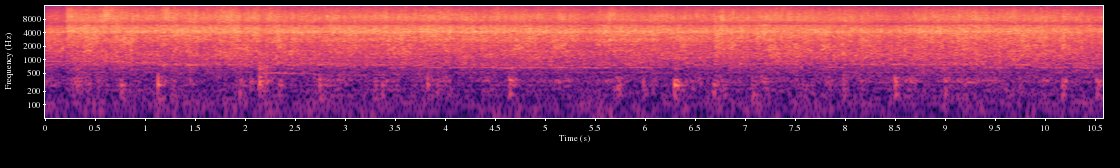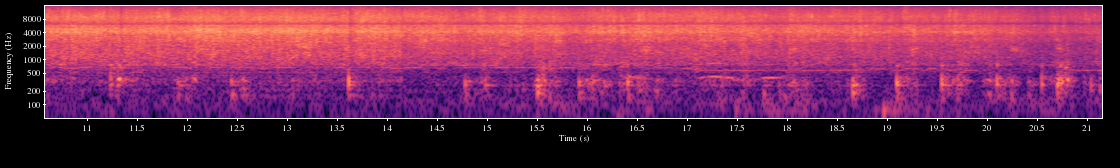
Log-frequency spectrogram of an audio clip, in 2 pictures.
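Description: Ground chilli spice paste sizzling steadily in hot oil in a wok, with a wooden spatula stirring and scraping through it. Near the end the sizzle eases a little and the separate spatula strokes stand out more.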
